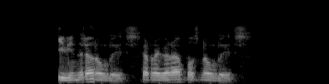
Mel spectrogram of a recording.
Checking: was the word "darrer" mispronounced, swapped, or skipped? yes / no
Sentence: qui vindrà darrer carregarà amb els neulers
yes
